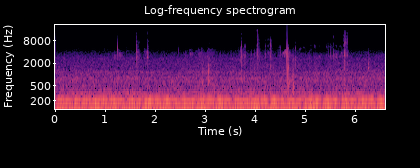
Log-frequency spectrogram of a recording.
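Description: Kitchen knife cutting green bell pepper on a plate: scattered light taps and clicks of the blade, with one sharp clack about four and a half seconds in. A steady low hum runs underneath.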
